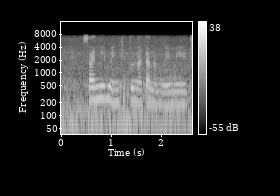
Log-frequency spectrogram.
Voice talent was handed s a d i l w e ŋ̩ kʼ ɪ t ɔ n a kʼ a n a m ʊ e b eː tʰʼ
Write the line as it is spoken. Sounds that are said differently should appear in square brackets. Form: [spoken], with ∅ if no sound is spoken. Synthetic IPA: s a [n] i l w e ŋ̩ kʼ ɪ t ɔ n a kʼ a n a m ʊ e [m] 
